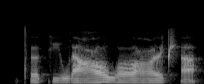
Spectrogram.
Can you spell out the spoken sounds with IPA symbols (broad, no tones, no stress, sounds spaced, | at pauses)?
tʼ ə k i w ɾ a ʕ ɔ w ɔː ʕ œ t͡ʃʼ a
